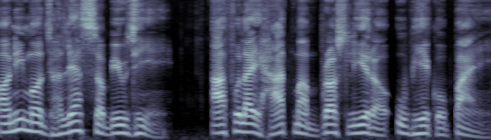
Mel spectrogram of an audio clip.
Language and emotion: Nepali, neutral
